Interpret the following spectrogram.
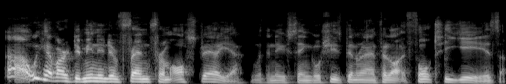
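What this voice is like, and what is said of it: Put-on British accent. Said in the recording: “I'm doing a British accent”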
